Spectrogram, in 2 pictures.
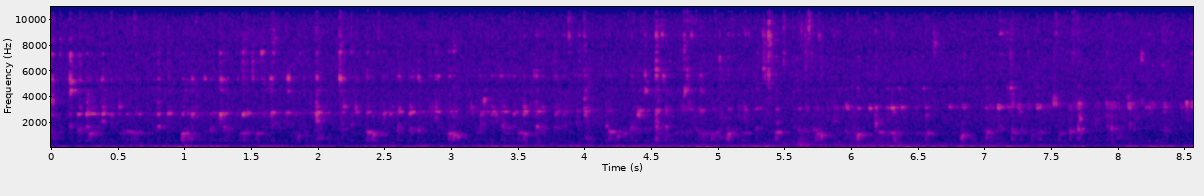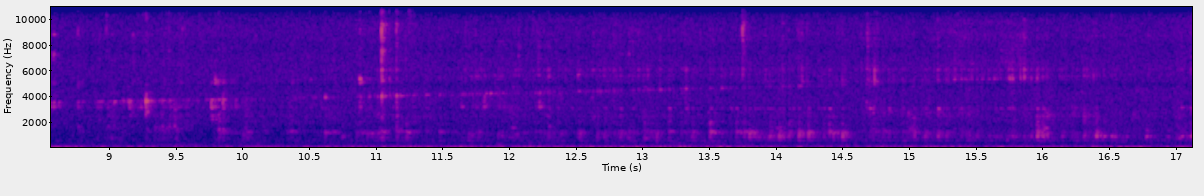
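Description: Sinbo espresso machine brewing, faint: coffee dripping into its glass carafe as light, irregular ticks over a low steady hum, with a thin whistle that slowly rises in pitch over the first half.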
